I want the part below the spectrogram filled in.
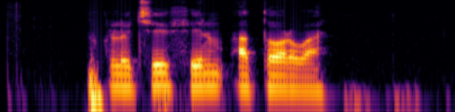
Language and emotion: Russian, neutral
